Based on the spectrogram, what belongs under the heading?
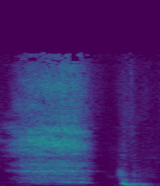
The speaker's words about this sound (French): Pardon. À tes souhaits. Merci.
